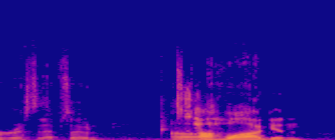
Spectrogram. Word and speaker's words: Sahuagin: Sahuagin is the official pronunciation from the 1985 comic release Dragon. I call him Shoggin, so I'm very wrong.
